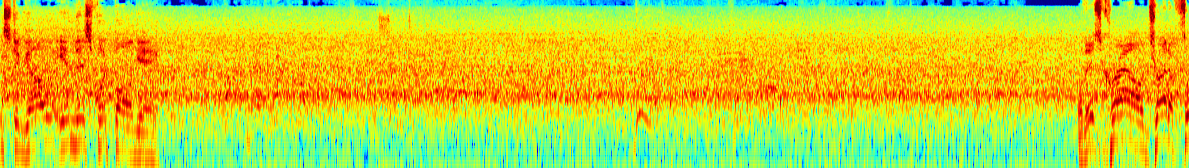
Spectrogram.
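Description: A large stadium crowd cheers and murmurs steadily.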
